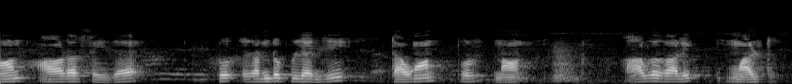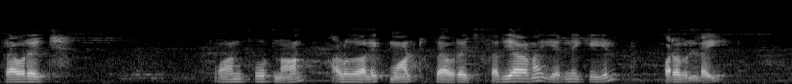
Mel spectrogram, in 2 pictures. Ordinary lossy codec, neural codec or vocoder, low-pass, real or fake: MP3, 24 kbps; none; 5.4 kHz; real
